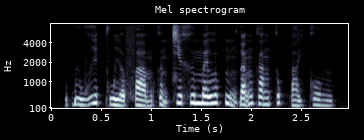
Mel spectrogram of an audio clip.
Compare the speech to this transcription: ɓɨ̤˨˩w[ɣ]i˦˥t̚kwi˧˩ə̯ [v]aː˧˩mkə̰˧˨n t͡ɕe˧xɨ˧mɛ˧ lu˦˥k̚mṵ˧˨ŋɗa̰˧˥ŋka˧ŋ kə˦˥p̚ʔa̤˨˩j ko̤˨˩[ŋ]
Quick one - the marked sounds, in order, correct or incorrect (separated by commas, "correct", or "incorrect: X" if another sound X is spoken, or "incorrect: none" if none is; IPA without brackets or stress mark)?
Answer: correct, incorrect: f, correct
